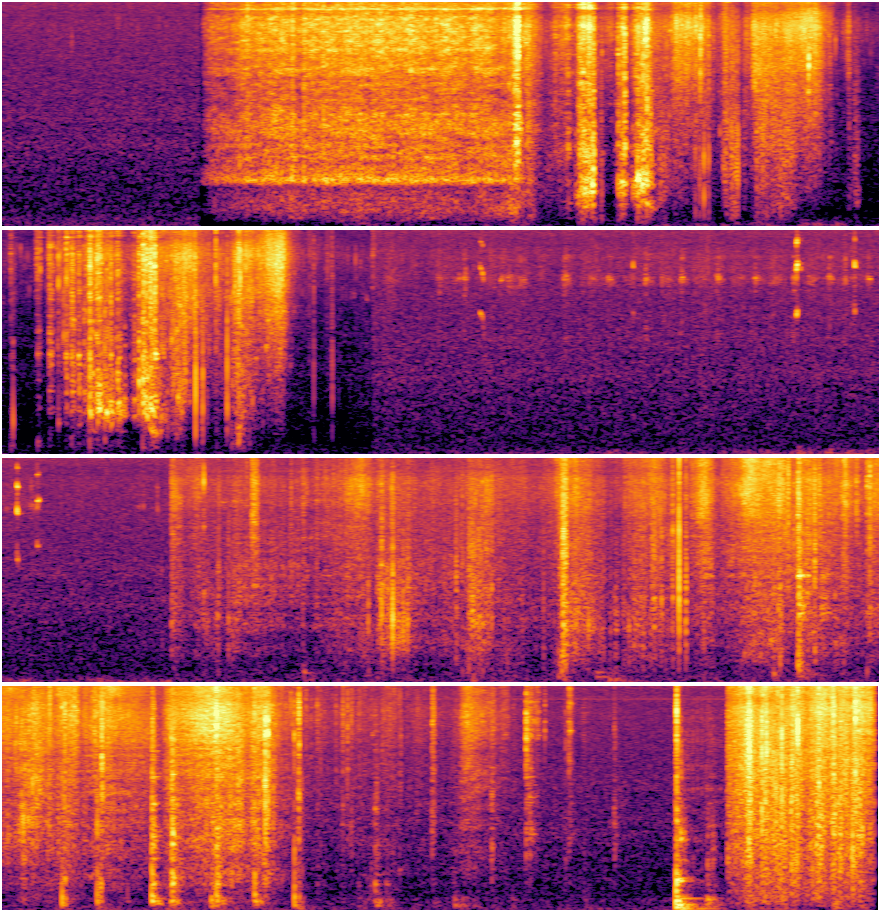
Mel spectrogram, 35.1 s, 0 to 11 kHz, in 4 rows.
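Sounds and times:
ice auger grinding ice: 2.0 - 6.7
high ticks: 12.5 - 18.1
sharp knocks: 33.1 - 33.6.

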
